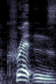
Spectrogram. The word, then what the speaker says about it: cretin: Cretin is the normal pronunciation in the UK.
